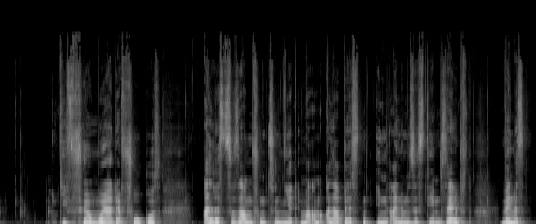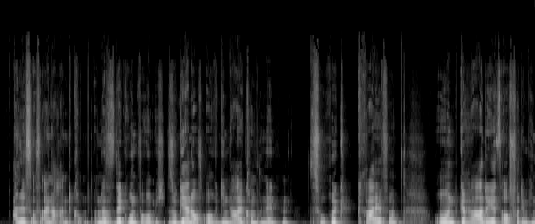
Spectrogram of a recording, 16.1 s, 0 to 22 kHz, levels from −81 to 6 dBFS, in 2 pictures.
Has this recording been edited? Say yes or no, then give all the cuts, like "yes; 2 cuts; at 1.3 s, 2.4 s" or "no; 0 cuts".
yes; 1 cut; at 10.5 s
